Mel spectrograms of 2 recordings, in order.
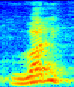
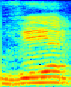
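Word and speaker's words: were: नहीं, वर actually correct उच्चारण है, लेकिन क्या करते हैं लोग, वेयर पढ़ते हैं, वेयर। तो ये इनकरेक्ट उच्चारण है, ये ऐसा नहीं पढ़ें।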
